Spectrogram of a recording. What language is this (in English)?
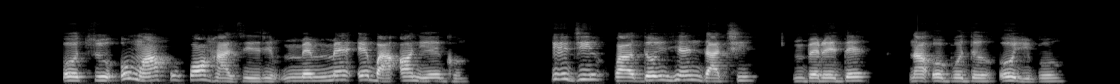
Igbo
